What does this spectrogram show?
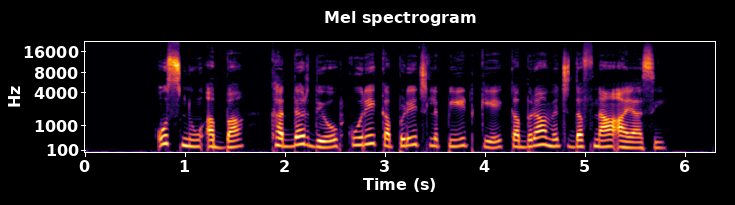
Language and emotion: Punjabi, neutral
